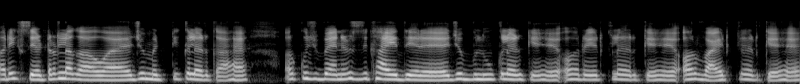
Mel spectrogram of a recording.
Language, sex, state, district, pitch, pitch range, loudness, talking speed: Hindi, female, Haryana, Charkhi Dadri, 225 Hz, 205-240 Hz, -17 LUFS, 245 wpm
